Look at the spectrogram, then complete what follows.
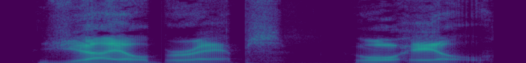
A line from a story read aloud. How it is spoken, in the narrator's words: growled Baku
